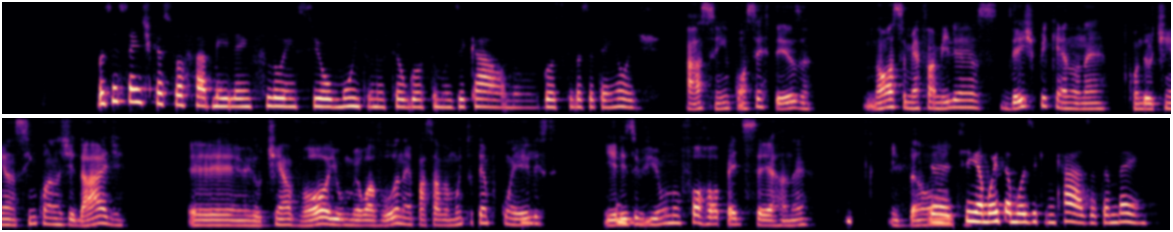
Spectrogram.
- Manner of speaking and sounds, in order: none
- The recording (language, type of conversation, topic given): Portuguese, podcast, Como sua família influenciou seu gosto musical?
